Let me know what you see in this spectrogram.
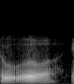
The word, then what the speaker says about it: Oeur: Or you can just Google my name, Chakra U or Chantu U. It's spelled Chanthou, last name Oeur, or Chakra, last name Oeur.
